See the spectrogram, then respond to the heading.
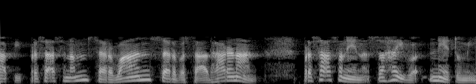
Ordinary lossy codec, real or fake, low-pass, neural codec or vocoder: none; real; 3.6 kHz; none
